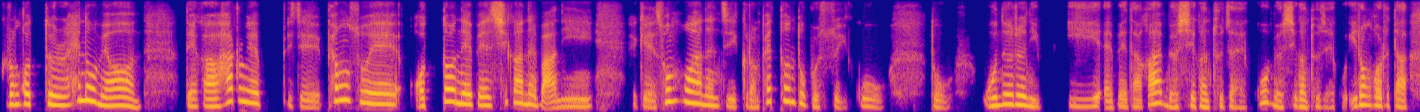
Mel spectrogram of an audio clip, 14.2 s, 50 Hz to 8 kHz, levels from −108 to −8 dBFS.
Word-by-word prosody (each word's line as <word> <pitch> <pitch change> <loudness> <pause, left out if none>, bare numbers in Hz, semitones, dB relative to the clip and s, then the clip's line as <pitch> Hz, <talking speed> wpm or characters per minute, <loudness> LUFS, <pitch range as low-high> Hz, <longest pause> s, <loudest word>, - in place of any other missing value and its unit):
그런 255 +1 +1
것들을 260 -3 +3
해 365 - -2
놓으면 225 - +4 0.4
내가 200 +1 +1
하루에 320 +1 +2 0.3
이제 185 -6 -7
평소에 300 -8 +2 0.2
어떤 275 +10 +2
앱에 250 -4 +3
시간을 280 0 +2
많이 195 +2 -1 0.4
이렇게 - - -6
소모하는지 275 - +2
그런 180 - -6
패턴도 330 -4 -1
볼 - - -7
수 195 - -10
있고 180 +1 -9 0.4
또 - - -8 0.3
오늘은 240 +2 +3
이 195 - -4 0.3
이 200 +1 -5
앱에다가 100 - 0
몇 200 -8 -4
시간 190 0 +1
투자했고 190 - -6
몇 210 -9 -4
시간 190 -1 0
투자했고 180 -3 -11
이런 240 +4 +2
거를 225 0 -1
다 - - 0
225 Hz, 315 characters per minute, -25 LUFS, 195-275 Hz, 0.4 s, 놓으면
